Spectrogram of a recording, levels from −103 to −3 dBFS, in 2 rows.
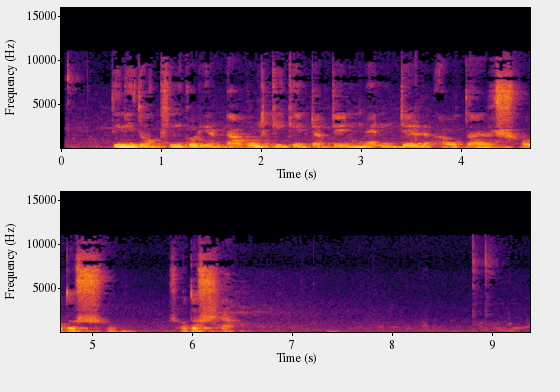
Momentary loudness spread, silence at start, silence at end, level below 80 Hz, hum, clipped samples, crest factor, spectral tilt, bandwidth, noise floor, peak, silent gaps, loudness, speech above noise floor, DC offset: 15 LU; 0.5 s; 1.95 s; -56 dBFS; none; under 0.1%; 18 dB; -5.5 dB/octave; 10.5 kHz; -56 dBFS; -4 dBFS; none; -21 LUFS; 36 dB; under 0.1%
